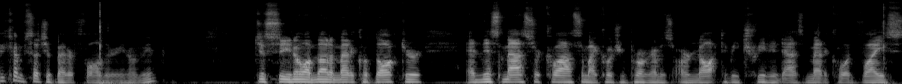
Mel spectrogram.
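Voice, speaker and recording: This man talks very fast at a fairly low pitch, his volume shifting sharply. The sound is dry and close with no echo, on a very clean recording with a silent background. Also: ordinary pitch variation. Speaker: sobriety coach. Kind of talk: presentation. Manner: casual.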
